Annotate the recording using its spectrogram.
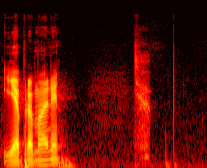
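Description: Speech: a man says a single word, then a short quiet pause holding a brief breath and one faint click.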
